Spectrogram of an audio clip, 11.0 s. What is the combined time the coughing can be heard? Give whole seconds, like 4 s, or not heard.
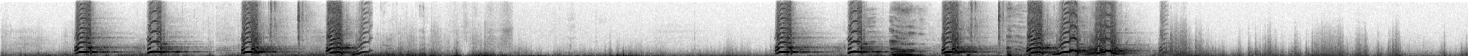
2 s.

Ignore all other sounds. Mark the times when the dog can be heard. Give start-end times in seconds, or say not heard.
0.6-2.8, 5.8-8.8.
